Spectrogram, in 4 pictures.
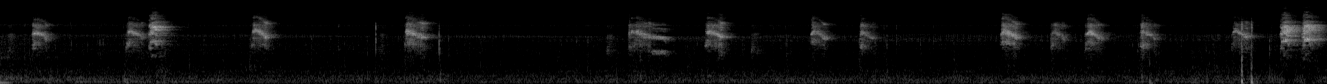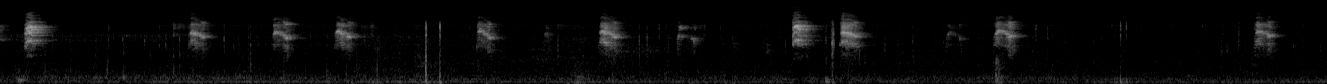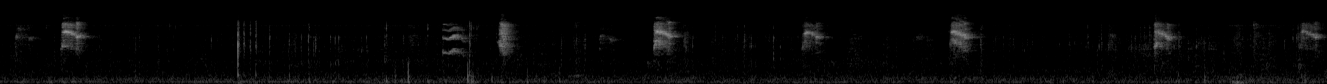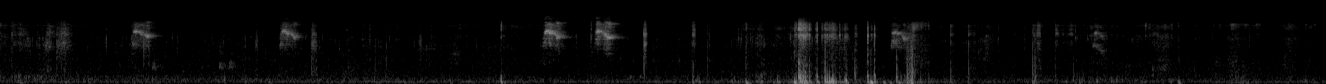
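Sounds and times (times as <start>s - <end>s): small bird chirping: 0.0s - 2.9s, 3.8s - 4.6s, 6.0s - 8.9s, 9.9s - 23.7s, 25.6s - 27.6s, 30.6s - 36.4s, 37.4s - 43.3s, 45.1s - 51.5s.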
